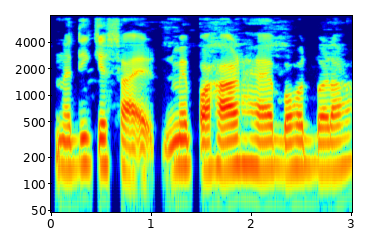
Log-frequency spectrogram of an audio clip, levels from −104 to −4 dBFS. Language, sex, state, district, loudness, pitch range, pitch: Hindi, male, Bihar, Purnia, -22 LUFS, 145-160 Hz, 150 Hz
